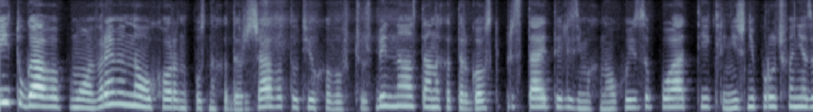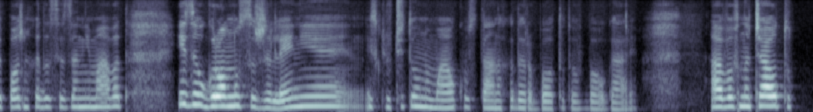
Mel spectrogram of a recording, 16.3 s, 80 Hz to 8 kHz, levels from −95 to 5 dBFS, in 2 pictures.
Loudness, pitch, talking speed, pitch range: -21 LUFS, 225 Hz, 145 wpm, 205-240 Hz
